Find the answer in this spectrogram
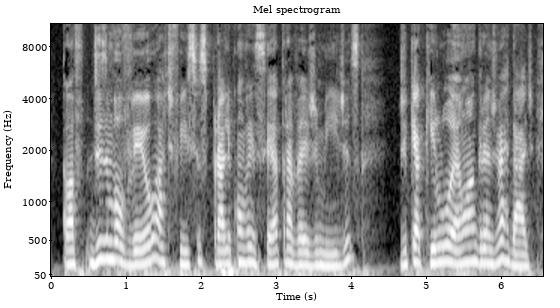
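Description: Audible room echo surrounds a woman talking at a medium pitch and a moderate pace. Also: ordinary pitch variation. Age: 40s. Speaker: endocrinologist. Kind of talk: radio interview.

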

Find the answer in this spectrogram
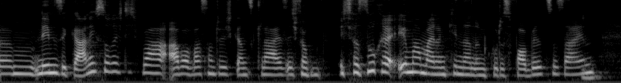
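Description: A woman speaks very fast at a fairly high pitch. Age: 30s. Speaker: YouTuber and mother of two. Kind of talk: casual chat. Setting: at her home, not a studio.

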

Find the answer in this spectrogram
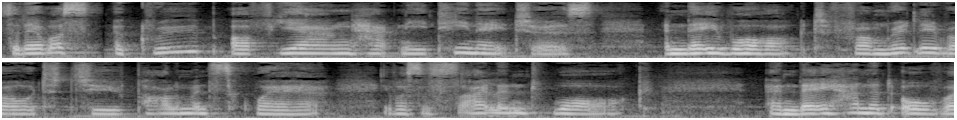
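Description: A woman speaks at a medium pitch. Noticeable background noise accompanies her voice. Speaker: photographer and oral historian. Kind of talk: interview. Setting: artist's studio above a market.

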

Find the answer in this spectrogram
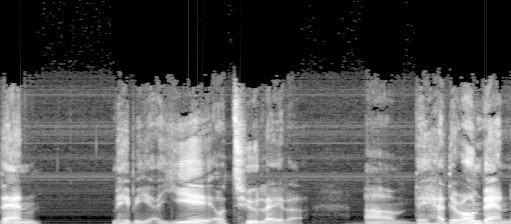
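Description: A man with an Australian accent talks at a very slow pace at medium pitch, using ordinary pitch variation. His long, frequent pauses sit on a very clean recording with a silent background. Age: 20s. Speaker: bassist. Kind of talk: casual chat. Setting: at his home.

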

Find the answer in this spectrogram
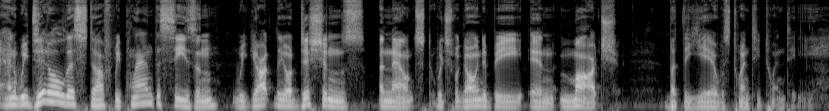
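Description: Lively intonation with a slight British accent on a very clean recording over a silent background. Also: man, medium pitch for a man. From England. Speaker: theatre company founder and playwright. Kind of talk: radio interview. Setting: radio studio.

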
